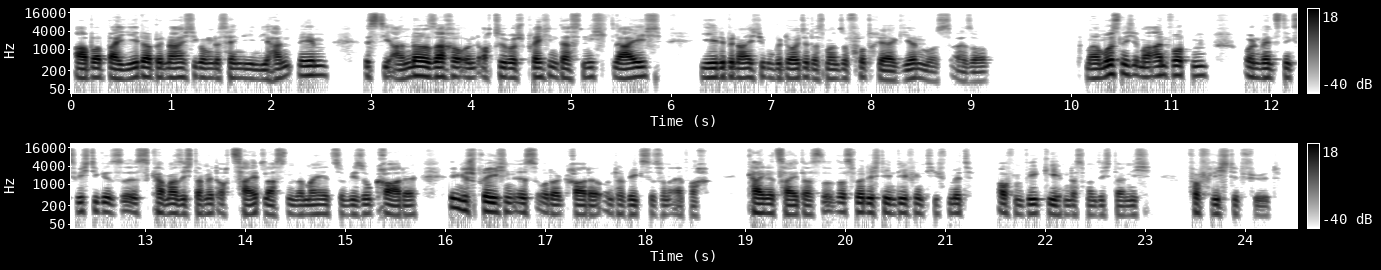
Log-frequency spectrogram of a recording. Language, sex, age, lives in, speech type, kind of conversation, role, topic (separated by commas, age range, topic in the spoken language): German, male, 18-19, Germany, conversation, podcast, guest, Wie gehst du mit ständigen Benachrichtigungen um?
